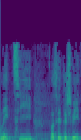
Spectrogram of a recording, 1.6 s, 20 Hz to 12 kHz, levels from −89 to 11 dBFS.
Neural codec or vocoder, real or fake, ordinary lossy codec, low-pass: none; real; MP3, 32 kbps; 10.8 kHz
